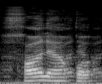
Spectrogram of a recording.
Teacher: خا حروف مستعلیہ ہے، موٹا کر کے پڑھیں گے. لام کو موٹا ہونے سے بچائیں گے.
